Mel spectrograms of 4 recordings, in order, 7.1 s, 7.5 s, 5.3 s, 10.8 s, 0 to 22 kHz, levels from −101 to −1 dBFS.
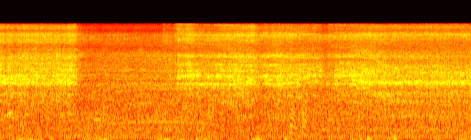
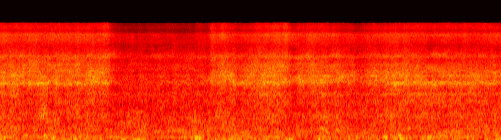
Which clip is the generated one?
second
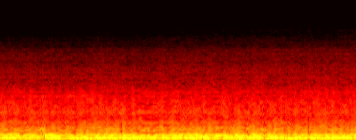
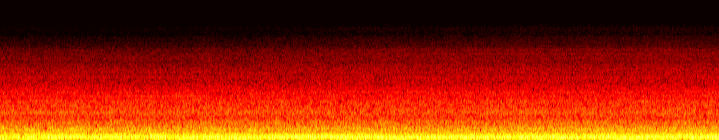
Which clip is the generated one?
first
